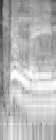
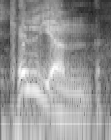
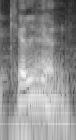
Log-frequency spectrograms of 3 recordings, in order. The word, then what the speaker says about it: Killeen: And I used to have to tell them, they'd come up and say, at Killeen today, I says, not Killeen, it's Killian. Could I get them to say Killian?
